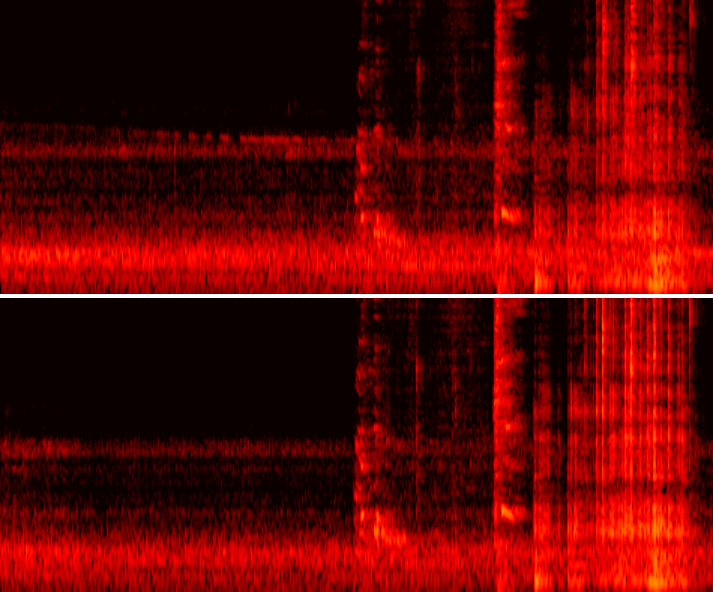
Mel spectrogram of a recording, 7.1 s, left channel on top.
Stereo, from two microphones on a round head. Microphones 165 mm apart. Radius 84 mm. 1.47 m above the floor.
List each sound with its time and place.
3.5 s a cough: 70° right (ahead or behind), 10 m
5.3 s dripping: 60° right (ahead or behind), 2 m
